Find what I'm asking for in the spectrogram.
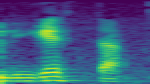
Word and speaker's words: Ligesta: Escrito es Ligesta con G, pero se pronuncia con G-U, Ligesta.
